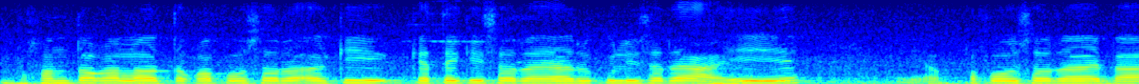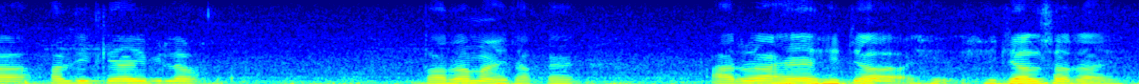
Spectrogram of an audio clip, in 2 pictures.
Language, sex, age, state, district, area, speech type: Assamese, female, 60+, Assam, Nalbari, rural, spontaneous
